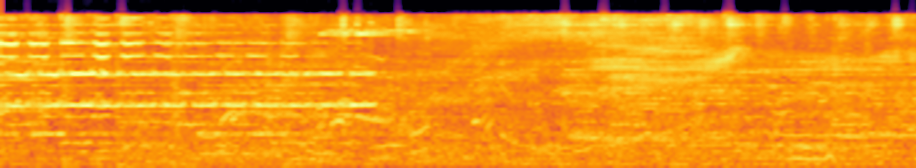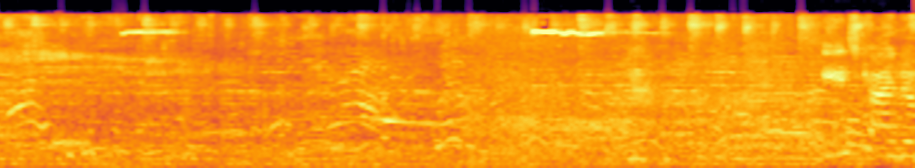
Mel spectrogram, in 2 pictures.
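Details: Captive killer whales at SeaWorld San Diego make squeaky, sweeping calls that rise and fall during a show, with crowd murmur behind.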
